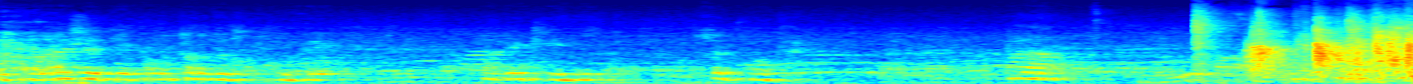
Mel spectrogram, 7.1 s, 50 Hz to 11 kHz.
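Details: Dysphonia in a male former nurse with respiratory problems and vocal cord lesions since complications after coronary bypass surgery that required 4 months in intensive care.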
